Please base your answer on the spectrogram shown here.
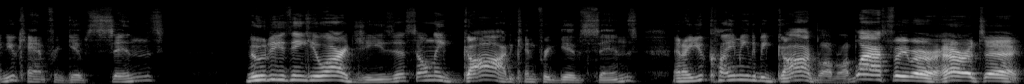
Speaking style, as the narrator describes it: They began to grumble and complain

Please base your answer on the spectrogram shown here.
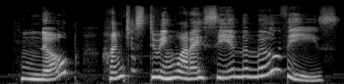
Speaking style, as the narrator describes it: Ava chuckled

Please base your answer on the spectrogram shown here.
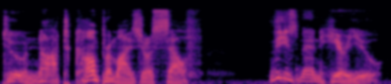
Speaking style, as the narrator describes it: said Monsieur de Gesvres in a low voice to the musketeer

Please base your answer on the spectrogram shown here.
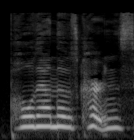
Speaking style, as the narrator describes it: Sam shouted

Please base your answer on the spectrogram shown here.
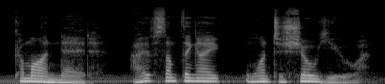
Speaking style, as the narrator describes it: it stammered, like it was still trying to figure out how to work its tongue

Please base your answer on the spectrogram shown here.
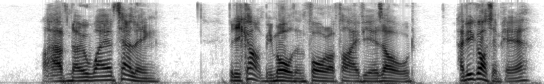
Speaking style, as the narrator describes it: The sailor drew a long breath, with the air of a man relieved of some intolerable burden, and then replied in an assured tone

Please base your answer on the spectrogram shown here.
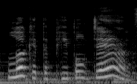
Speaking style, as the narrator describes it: exclaimed Marie

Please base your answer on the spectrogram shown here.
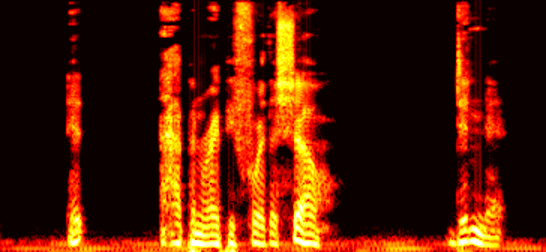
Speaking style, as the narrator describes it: Ronnie sighed

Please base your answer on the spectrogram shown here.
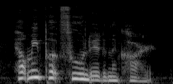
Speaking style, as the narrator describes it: Mom sighed

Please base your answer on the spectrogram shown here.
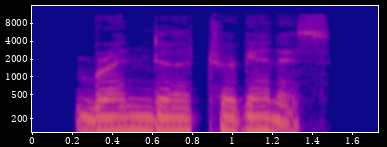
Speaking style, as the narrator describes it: said he

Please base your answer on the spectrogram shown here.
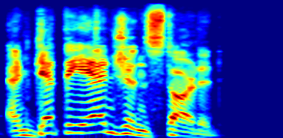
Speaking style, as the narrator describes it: he hollered up into the darkness at Chewbacca

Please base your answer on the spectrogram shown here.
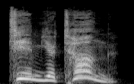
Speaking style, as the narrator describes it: shouted

